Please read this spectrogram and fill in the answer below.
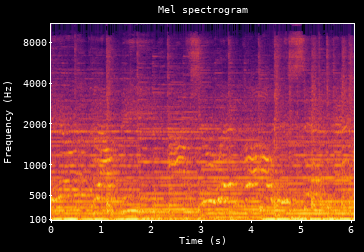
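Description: Rock band playing live, with piano, electric guitar and drums, recorded from within the audience.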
